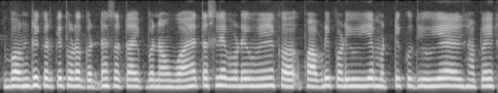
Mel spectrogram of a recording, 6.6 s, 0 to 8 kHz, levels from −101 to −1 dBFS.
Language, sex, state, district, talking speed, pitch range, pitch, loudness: Hindi, female, Delhi, New Delhi, 225 wpm, 225-240 Hz, 235 Hz, -14 LUFS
